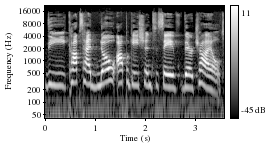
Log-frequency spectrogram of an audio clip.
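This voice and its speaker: A woman's raised, projected voice, high in pitch and bright and sharp in tone, with ordinary pitch variation. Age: 20s. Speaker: vlogger. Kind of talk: unscripted monologue.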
